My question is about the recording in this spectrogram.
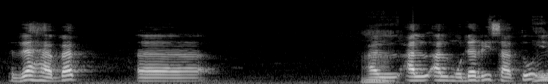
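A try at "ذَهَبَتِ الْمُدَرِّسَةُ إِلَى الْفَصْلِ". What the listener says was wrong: enggak, bacanya disambung. Ats ketemu dengan alif lam. Ats-nya menjadi kasroh. Pertemuan 2 sukun ya.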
